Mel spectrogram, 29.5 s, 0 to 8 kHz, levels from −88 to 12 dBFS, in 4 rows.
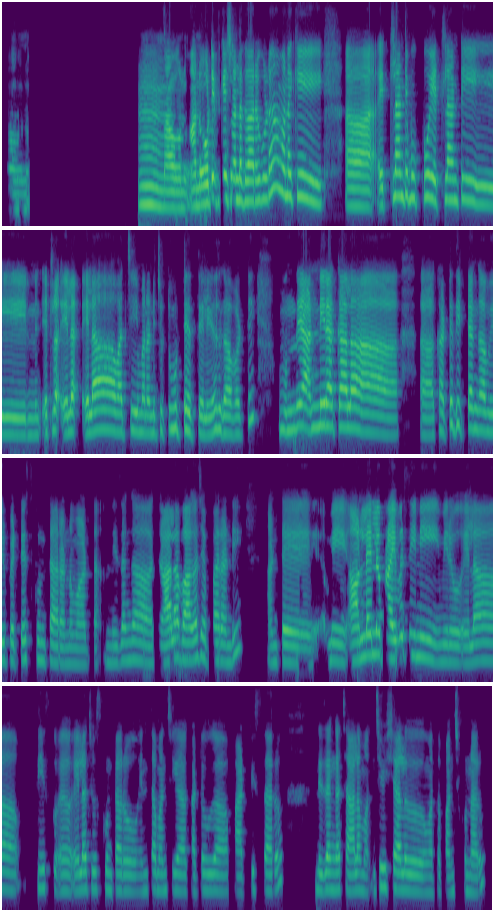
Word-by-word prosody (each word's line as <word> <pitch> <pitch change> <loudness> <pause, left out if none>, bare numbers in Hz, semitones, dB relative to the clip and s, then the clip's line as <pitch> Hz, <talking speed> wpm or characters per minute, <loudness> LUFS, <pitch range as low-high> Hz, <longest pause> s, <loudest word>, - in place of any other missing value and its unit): అవును. 155 0 -11 1.7
హ్మ్. 200 -2 +2
అవును. 170 -1 +2
ఆ - - +7
నోటిఫికేషన్‌ల 250 +3 +5
ద్వారా 235 0 +6
కూడా 315 +7 +3
మనకి 290 -2 +3 0.7
ఆహ్, 185 -1 +5 0.2
ఎట్లాంటి 290 +9 +3
ముప్పు 265 +1 -2
ఎట్లాంటి 250 0 0 1.1
ఎట్ల 215 +3 -3 0.2
ఎలా, 215 +2 +3 0.2
ఎలా 215 +3 +5 0.3
వచ్చి 210 +2 -4
మనల్ని 195 -1 -3
చుట్టుముట్టేది 225 -2 -2
తెలియదు 190 +6 -2
కాబట్టి. 185 - -4 0.5
ముందే 230 +5 0
అన్ని 255 +4 +3
రకాల 255 -1 +4 1.1
ఆ - - -3 0.2
కట్టుదిట్టంగా 240 -1 -2
మీరు 205 0 -6
పెట్టేసుకుంటారన్నమాట. 180 -5 -8 0.3
నిజంగా 200 +3 -7 0.3
చాలా 195 +5 +2
బాగా 200 +2 +1
చెప్పారండి. 200 +2 -6 0.5
అంటే 185 +1 -3 0.6
మీ 200 0 -3 0.3
ఆన్‌లైన్‌లో 255 +5 +2
ప్రైవసీ‌న్ని 235 +1 0 0.3
మీరు 185 -1 -6 0.2
ఎలా 190 +2 -3 0.7
తీసుకు 205 -1 -13 0.3
ఎలా 190 +1 -4
చూసుకుంటారో 185 -2 -10 0.2
ఎంత 180 +2 -20
మంచిగా 180 0 -11
కట్టువుగా 180 +1 -10 0.2
పాటిస్తారో 180 +2 -10 0.6
నిజంగా 185 +1 -4
చాలా 180 +1 -3
మంచి 180 +4 -18
విషయాలు 190 -3 -4 0.3
మాతో 165 +1 -15
పంచుకున్నారు. 165 +1 -12
200 Hz, 100 wpm, -21 LUFS, 180-235 Hz, 1.7 s, ఆ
